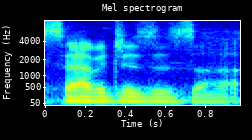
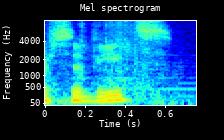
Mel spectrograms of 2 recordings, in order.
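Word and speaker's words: Savjz: frustrated with breaking out of the tens, was Savage's Hunter deck. Or Savits, as apparently we're supposed to be calling it. Yeah, it's pronounced Savits.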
